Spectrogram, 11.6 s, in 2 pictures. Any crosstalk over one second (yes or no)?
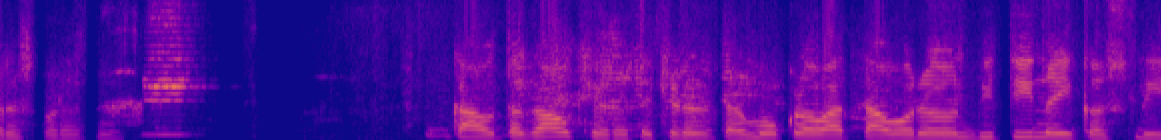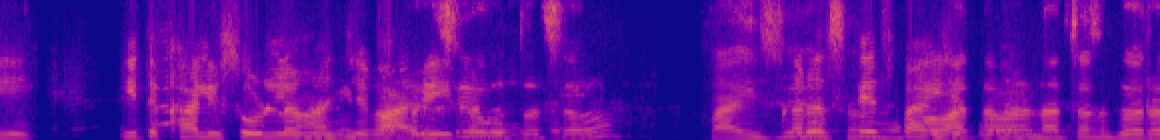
yes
